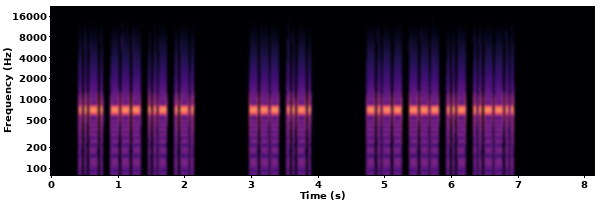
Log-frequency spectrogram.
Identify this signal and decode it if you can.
Morse code, heard as a keyed tone, about 30 wpm, 700 Hz. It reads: FOUR OF YOU?
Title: 3x Word-Spacing - Sentences from Top 300 Words - 30wpm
